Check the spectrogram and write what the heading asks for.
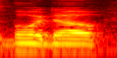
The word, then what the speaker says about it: Bordeaux: I actually looked up how to pronounce it. It is Bordeaux.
